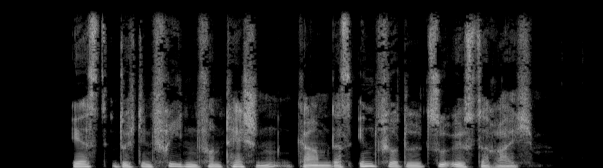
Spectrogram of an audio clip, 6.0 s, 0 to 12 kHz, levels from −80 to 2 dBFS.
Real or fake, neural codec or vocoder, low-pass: real; none; 10.8 kHz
